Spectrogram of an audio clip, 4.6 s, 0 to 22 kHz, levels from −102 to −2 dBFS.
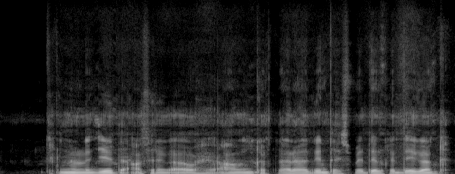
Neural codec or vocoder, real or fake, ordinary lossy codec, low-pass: codec, 44.1 kHz, 7.8 kbps, Pupu-Codec; fake; none; none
